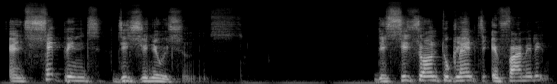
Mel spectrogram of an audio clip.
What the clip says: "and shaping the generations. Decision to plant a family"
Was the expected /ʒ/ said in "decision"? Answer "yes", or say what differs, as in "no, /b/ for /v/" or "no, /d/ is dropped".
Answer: no, /s/ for /ʒ/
